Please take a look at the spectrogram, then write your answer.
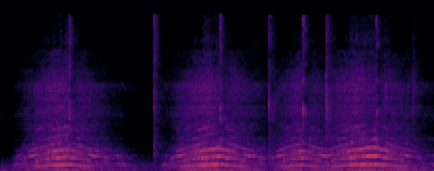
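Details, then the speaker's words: Battery-powered pool pump after the connection was sprayed and lubricated, previously working only intermittently: motor whirrs up and falls away in repeated runs, catching cleanly each time with no stutter; now runs normally every time. "Seems to be working every time now. I'm going to say problem is solved."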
